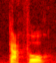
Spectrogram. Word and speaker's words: Carrefour: Carrefour, as it's pronounced in their home country.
